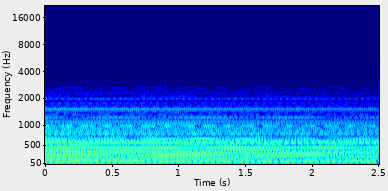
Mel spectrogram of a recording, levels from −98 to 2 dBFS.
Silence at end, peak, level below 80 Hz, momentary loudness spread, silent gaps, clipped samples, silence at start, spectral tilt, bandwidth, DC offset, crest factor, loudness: 0 s; -36 dBFS; -68 dBFS; 3 LU; none; under 0.1%; 0 s; -9.5 dB/octave; 16 kHz; under 0.1%; 14 dB; -50 LUFS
